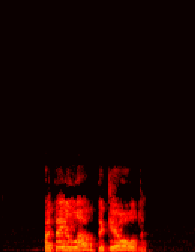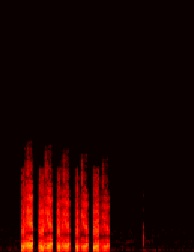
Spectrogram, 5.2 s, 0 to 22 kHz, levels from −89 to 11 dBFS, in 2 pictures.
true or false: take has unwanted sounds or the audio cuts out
true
